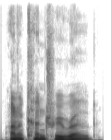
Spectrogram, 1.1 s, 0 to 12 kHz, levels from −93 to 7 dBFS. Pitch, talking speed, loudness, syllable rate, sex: 125 Hz, 215 wpm, -13 LUFS, 5.6 syllables/s, male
